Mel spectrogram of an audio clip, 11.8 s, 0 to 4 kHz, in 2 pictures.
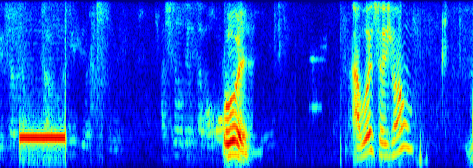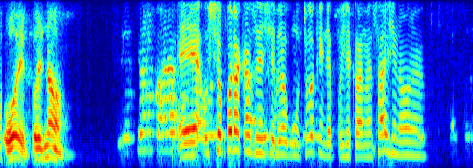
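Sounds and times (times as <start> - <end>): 
faint noise: 0.0 - 11.8
single steady electronic telephone tone as a call is placed: 0.2 - 0.8
speech: 2.8 - 3.2, 4.4 - 5.3, 5.9 - 6.8, 7.6 - 11.4.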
